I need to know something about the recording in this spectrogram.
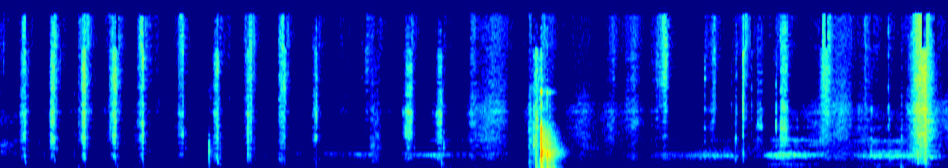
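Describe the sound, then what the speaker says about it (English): Scissors score a line across thick card in a craft project, a series of faint dry scratches and ticks with one louder scrape partway through, close and quiet. "And I'm just going to score it with my scissors. It's quite thick card."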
